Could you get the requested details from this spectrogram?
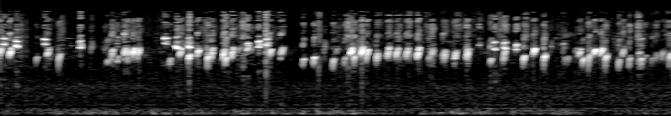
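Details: European goldfinch in steady song, used to stimulate non-singing goldfinches: quick, sweet twittering notes and buzzy chirps strung into rapid phrases, almost without pause throughout.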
